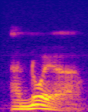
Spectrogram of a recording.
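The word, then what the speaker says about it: anoia: that is spelled a-n-o-i-a annoya excuse me okay uh uh sorry the the emphasis is on the noi and it's an uh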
